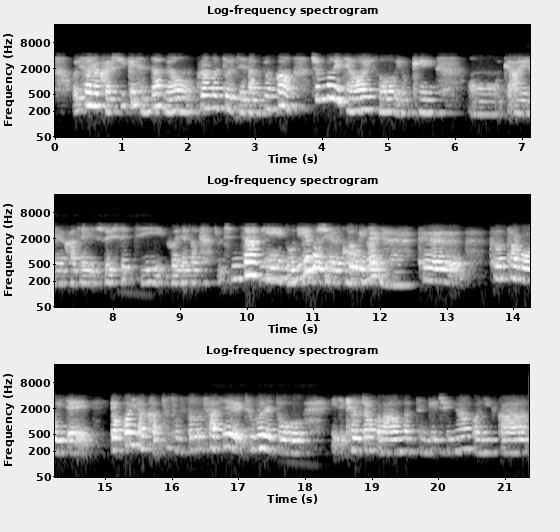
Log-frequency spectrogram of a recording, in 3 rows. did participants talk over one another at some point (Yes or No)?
Yes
